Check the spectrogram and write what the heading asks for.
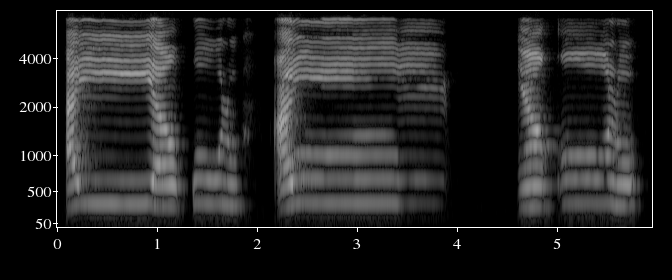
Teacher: Maka tanda-tanda syarat dengung sudah terpenuhi, suara itu masuk ke dalam rongga hidung.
